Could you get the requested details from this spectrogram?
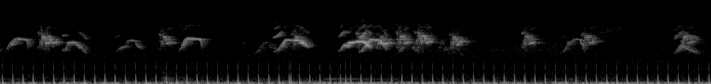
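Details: Chirping in a home aviary where cockatiels are kept. Quick scratchy chirps come almost continuously, a few of them drawn into brief rising whistles, over a constant rapid low ticking hum.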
